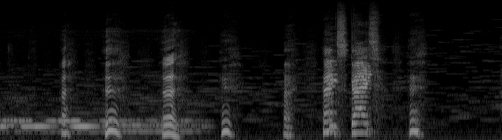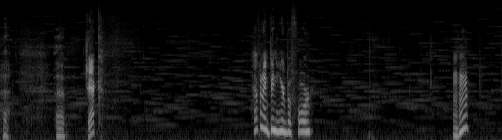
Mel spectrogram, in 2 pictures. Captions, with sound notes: (Muppet sighing) (groans) Thanks, guys. Check. Haven't I been here before? Mm-hmm.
